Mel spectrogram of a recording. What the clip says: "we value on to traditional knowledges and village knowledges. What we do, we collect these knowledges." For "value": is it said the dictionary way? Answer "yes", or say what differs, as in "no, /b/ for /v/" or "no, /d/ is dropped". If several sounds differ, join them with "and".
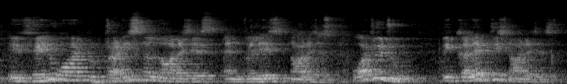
no, /f/ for /v/ and /l/ is dropped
